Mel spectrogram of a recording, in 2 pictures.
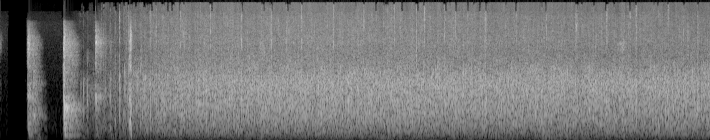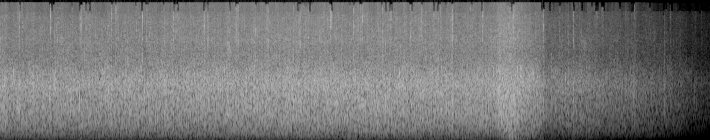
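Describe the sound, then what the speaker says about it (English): A large audience breaks into sustained, dense applause that holds steady for about ten seconds before tapering off. "Please join me in applause."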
